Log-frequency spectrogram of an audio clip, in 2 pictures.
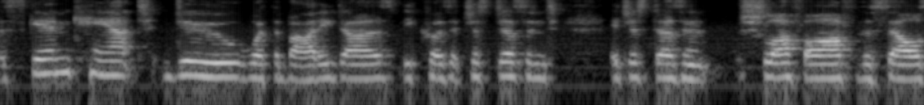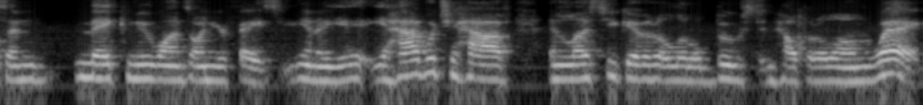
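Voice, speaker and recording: Her voice somewhat breathy, a woman speaks at a fairly slow pace and a fairly low pitch. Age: 60s. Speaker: online health and wellness presenter. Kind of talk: product demonstration video. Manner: casual, conversational with fillers.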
